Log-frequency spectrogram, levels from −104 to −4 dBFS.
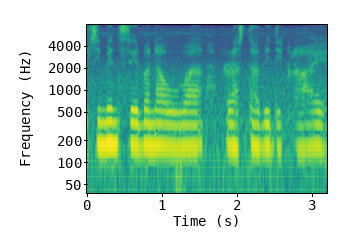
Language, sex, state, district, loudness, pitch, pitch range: Hindi, female, Arunachal Pradesh, Lower Dibang Valley, -15 LUFS, 170 Hz, 165-175 Hz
